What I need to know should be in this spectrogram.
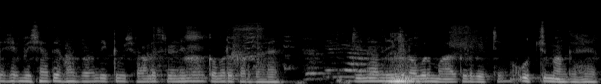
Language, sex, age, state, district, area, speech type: Punjabi, male, 18-30, Punjab, Patiala, urban, spontaneous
